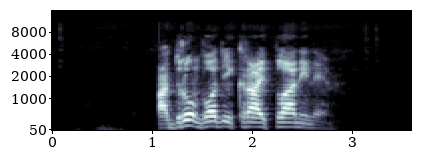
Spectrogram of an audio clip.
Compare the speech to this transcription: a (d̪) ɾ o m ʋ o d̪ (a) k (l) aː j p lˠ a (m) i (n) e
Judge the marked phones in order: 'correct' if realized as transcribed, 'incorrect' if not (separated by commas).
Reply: correct, incorrect, incorrect, incorrect, correct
